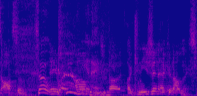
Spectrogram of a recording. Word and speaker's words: Keynesian: Keynesian. Keynesian.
